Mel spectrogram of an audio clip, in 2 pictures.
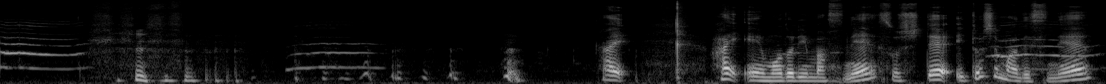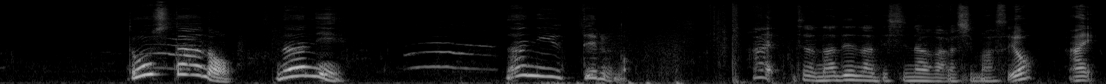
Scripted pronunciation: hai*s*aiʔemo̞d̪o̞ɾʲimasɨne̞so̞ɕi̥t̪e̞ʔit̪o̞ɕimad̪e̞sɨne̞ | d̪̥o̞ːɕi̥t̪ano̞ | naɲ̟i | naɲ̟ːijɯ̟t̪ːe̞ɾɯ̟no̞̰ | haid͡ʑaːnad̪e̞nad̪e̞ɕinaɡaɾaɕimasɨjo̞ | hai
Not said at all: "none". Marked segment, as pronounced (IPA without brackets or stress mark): h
